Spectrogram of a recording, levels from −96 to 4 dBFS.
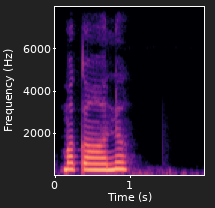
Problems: constant background noise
